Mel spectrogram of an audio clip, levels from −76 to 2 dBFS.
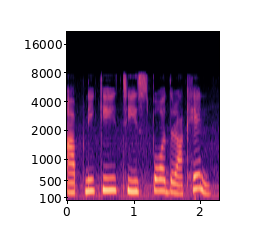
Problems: none marked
